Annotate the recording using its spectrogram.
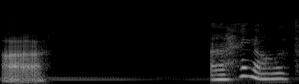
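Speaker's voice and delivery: very meek, timid, hesitant, high little voice. Narrating a game scene, the speaker voices Jane calling to Olive in a very meek voice. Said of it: "you hear a very meek voice".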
